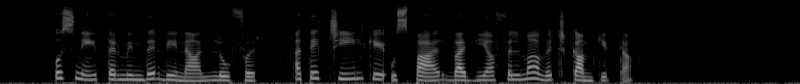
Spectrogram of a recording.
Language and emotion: Punjabi, neutral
